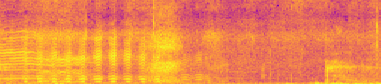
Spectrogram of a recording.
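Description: Goats in a group of fifteen bleat several times in quick, wavering calls, loud and close, followed by quieter rustling and a short burst of movement noise.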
